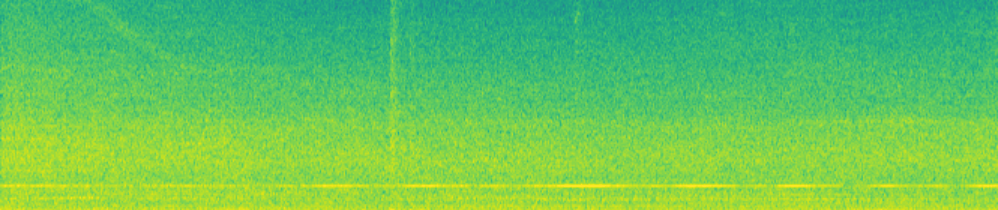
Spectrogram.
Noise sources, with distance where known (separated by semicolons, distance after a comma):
engine of unclear size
